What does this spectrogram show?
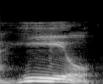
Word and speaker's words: heal: Thì âm của nó là âm y dài là heal, heal.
